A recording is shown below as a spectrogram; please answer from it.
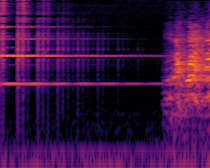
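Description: A bell-like ringing sound effect, with a quick clatter of clicks at its start. The ringing is held steady for about a second and a half and fades out.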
